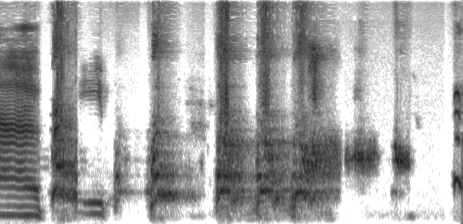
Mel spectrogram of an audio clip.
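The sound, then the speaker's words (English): Loud, sharp barks and yips from a dog, several in quick succession with short gaps between them. “Shut up. I don't know what you're barking at, but be quiet.”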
